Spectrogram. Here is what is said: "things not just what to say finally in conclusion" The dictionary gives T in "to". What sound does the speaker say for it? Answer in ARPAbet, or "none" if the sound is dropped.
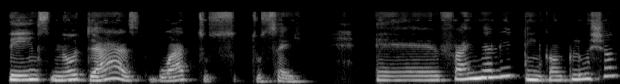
S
